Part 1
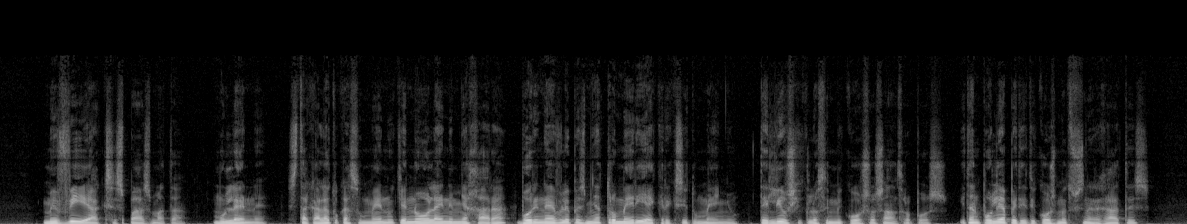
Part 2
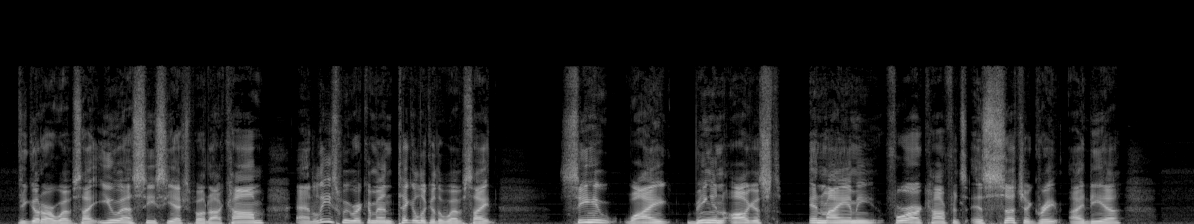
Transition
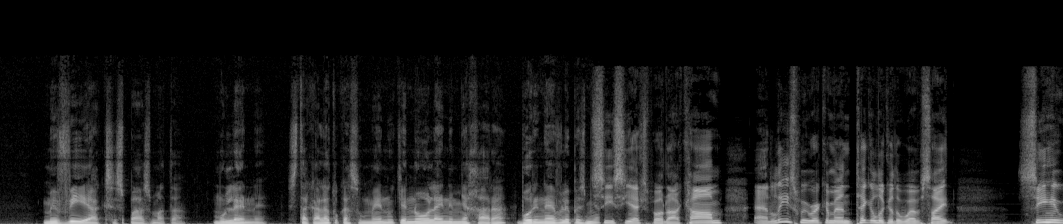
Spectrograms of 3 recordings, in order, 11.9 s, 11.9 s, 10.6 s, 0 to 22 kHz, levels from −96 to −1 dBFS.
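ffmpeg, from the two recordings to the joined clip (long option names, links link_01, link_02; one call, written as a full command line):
ffmpeg -i cue0.wav -i cue1.wav -filter_complex "[0:a]apad=whole_dur=10.63,atrim=end=10.63,atrim=end=6.02,asetpts=PTS-STARTPTS[link_01];[1:a]atrim=start=1.32:end=6.05,asetpts=PTS-STARTPTS[link_02];[link_01][link_02]acrossfade=duration=0.12:curve1=tri:curve2=tri" out.wav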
